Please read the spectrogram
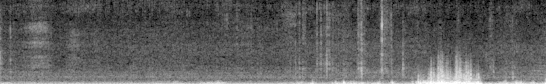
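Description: Wind buffeting the microphone as a low steady rumble, with light rustling and taps from a cardboard snack box being opened and a plastic-wrapped bar of nougat slid out. A louder, rumbling burst of noise comes a little after three seconds in.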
